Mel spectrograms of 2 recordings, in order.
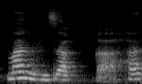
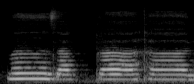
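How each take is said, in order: First: The n is pronounced clearly before the z. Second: The n is muffled into a nasal blur. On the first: The speaker calls it wrong. "bukan manzakkaha" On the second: The speaker calls it right. "tapi mezakkaha gitu. Ada suara samar-samarnya"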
